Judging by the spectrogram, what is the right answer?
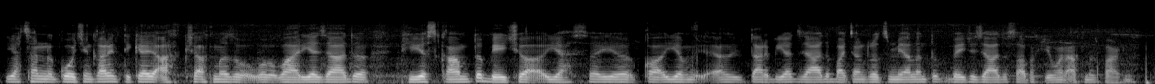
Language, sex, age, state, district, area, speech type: Kashmiri, male, 18-30, Jammu and Kashmir, Kulgam, urban, spontaneous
